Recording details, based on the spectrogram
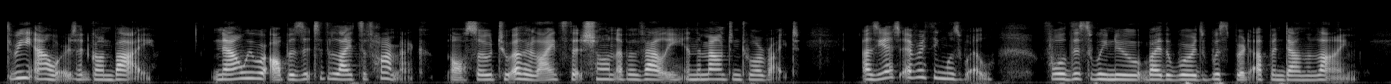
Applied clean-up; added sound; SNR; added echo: none; none; none; none.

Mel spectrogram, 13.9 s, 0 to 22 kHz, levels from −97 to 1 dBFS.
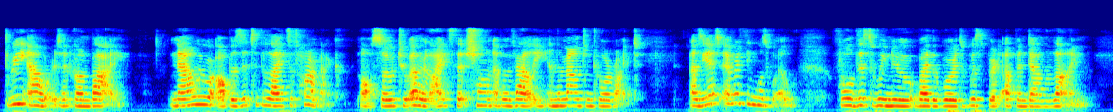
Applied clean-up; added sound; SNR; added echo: none; none; none; reverberation time 0.3 s.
